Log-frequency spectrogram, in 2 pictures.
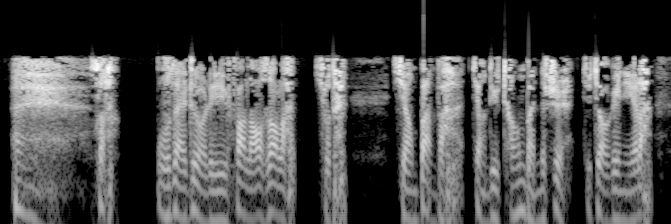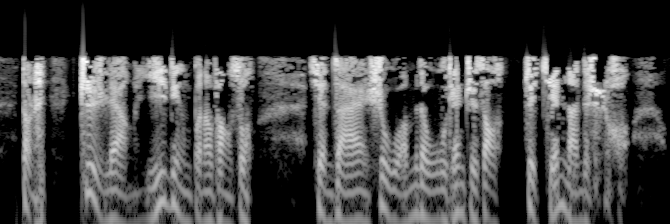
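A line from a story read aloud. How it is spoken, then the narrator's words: Sighing. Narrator (Chinese): 武田孝之叹道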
